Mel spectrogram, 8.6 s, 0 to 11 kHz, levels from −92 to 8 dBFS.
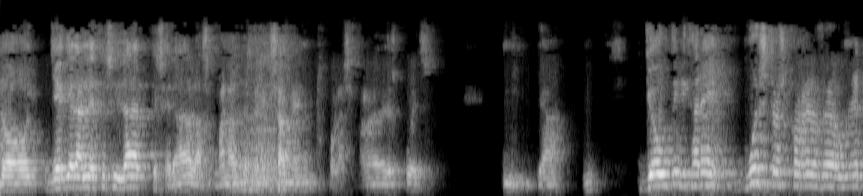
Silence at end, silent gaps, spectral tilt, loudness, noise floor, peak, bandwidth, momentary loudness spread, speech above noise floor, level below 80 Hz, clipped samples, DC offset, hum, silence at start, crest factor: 0 s; none; -5 dB/octave; -16 LUFS; -68 dBFS; 0 dBFS; 7.4 kHz; 19 LU; 52 dB; -58 dBFS; under 0.1%; under 0.1%; none; 0 s; 16 dB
